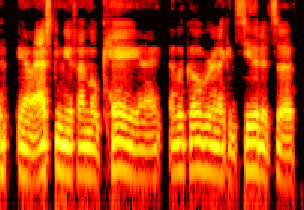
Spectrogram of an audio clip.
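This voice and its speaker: A podcast host with a lowish, steady voice talks fast as he tells a long personal story. He rambles loosely, full of fillers and restarts.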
